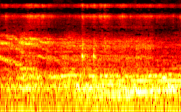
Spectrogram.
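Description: Low, steady tones of a film soundtrack, several notes held together without a break.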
